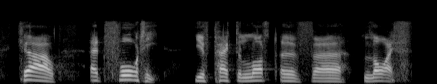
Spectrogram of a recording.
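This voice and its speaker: Against a quiet background, a man with an ordinary speaking voice talks at a fairly high pitch. His pitch varies in an ordinary way, and the sound is dry and close with no echo. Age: 60s. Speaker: business show host. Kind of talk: interview.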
